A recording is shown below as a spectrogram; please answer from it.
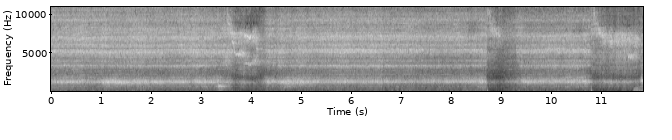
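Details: Loud continuous high-pitched hiss and whine with brief dips from a dental surgical drill during immediate implant placement in the aesthetic zone, replacing a fractured tooth, with a small bone defect noted; real surgery.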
